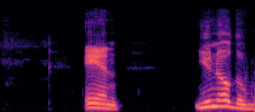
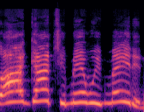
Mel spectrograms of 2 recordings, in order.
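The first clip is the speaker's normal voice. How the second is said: much higher, reassuring the patient; 3 dB louder than usual. Retold or imitated. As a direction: lift your voice to comfort him. Retold paramedic reassuring patient.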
